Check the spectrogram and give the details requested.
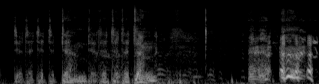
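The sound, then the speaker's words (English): A person coughs several times in harsh bursts, with some vocal sounds mixed in between the coughs. “this Windsor cough.”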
